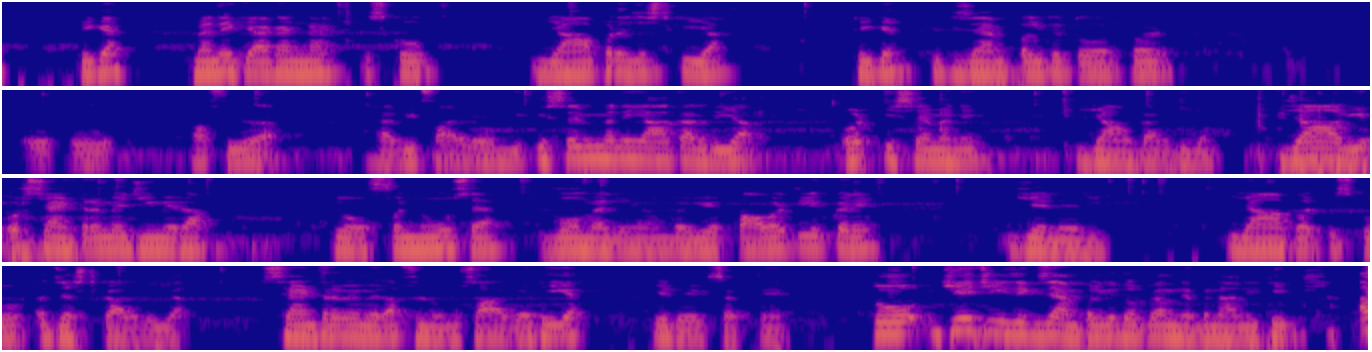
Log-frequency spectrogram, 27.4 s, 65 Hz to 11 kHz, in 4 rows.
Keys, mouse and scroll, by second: 2.3-6.6 drag, 7.1-8.7 drag, 8.7-11.3 drag, 11.3 ctrl+right click, 12.1 click, 13.2 Right, 14.2 click, 16.6 right click, 18.0-25.0 drag, 25.6 scroll down 1.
